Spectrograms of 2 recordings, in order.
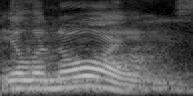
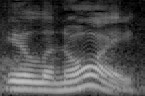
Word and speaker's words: Illinois: All right, Illinois. Silent S means don't pronounce the S. It's not noise. That's too much noise. So just say Illinois.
